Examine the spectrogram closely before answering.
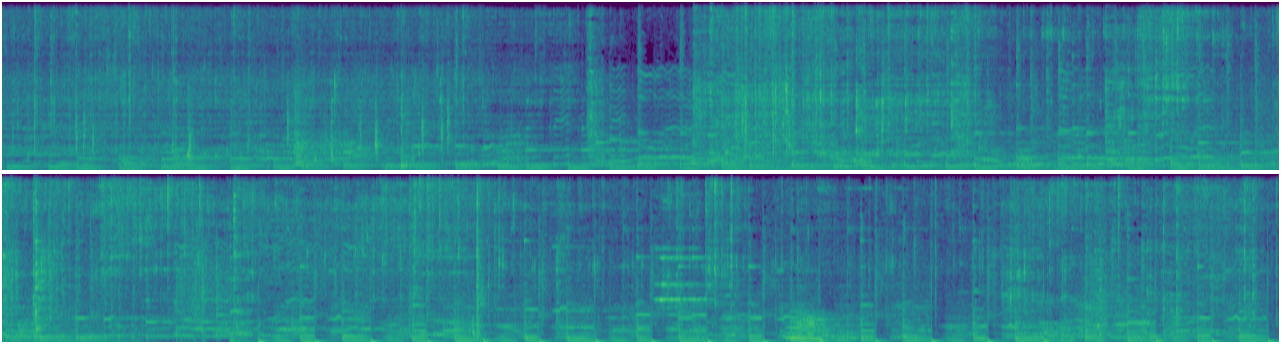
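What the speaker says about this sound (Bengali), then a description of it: "ডালের তরকাটা মেরে নেবো।" Spices and oil sizzle loudly in a pan as a tempering is prepared for lentil dal in a home kitchen, a long continuous crackle with occasional stirring and utensil clinks, growing busier partway through.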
